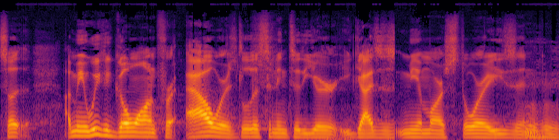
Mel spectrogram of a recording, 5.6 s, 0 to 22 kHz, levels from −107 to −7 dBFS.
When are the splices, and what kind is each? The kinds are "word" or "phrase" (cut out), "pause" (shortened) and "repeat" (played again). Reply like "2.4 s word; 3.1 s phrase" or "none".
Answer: 2.4 s word; 3.9 s word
